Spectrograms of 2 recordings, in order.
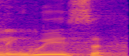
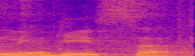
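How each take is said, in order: First: The u after the g is pronounced. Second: The u after the g is silent. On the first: The speaker calls it right. "se pronunciasse o linguiça" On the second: The speaker calls it wrong. "para que as pessoas não errassem"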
